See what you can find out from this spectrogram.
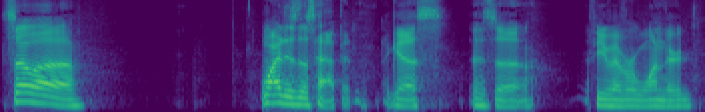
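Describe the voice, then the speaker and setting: A man's voice: medium pitch, steady tone, takes it slowly, pushed and bright, clear, resonant tone, dry recording. A man co-hosting a casual podcast chat, rambling with frequent restarts and laughing often. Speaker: podcast co-host. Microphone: pop filter.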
